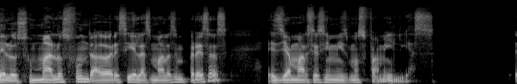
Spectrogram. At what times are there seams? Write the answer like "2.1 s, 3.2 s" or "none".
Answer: none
